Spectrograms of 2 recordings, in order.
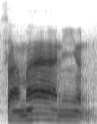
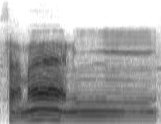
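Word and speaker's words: ثمانٍ: Nah, untuk 8 muannas boleh, ini tanya cara membacanya, samani atau samaniyun, boleh. Jadi yang paling benar membacanya, teknik membacanya adalah samani.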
